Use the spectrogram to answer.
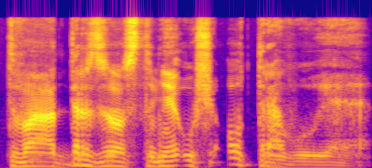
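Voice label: Human Male Warrior NPC Pissed, Czech; wowpreklad; czwow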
